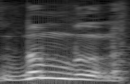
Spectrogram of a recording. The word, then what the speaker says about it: Bum Bum: On nous dit « Here's the tea, it's pronounced boom boom ».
